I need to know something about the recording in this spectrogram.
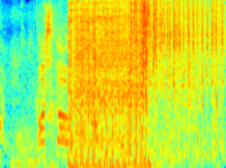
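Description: Pistol shots ring out in a rapid burst.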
